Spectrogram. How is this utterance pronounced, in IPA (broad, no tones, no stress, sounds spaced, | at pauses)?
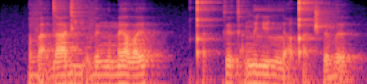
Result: v a̰ d a ɡ ɪ ʎ ə̰ v ø ŋ ə m ɛ lˠ ɪ | qʼ ə̰ kː ø ɡ a̰ ŋ ɯ lʲ ɯ lː a̰ qʼ ɛ̰ t͡ʃʼ ə v ə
